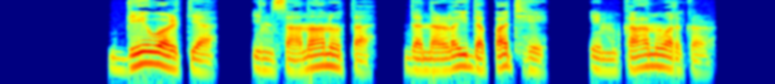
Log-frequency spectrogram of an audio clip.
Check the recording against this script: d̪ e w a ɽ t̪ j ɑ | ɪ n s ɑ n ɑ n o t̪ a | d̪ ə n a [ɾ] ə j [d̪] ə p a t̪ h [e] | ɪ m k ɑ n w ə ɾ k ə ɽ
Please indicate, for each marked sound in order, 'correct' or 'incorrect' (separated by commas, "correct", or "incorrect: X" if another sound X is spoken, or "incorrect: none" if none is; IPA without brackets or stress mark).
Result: incorrect: ɽ, correct, correct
